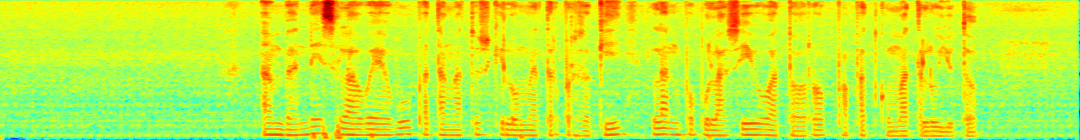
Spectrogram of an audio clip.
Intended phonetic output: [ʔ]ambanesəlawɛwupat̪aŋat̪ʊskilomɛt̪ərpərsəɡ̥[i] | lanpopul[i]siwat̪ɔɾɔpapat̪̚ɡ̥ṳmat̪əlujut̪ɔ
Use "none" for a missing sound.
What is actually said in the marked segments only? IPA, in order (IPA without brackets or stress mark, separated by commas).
ʔ, i, a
